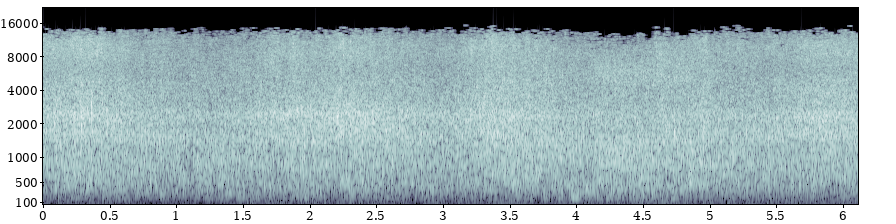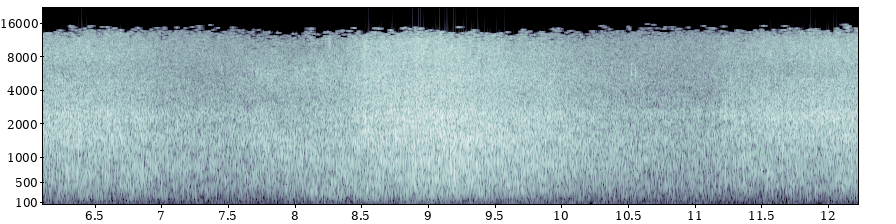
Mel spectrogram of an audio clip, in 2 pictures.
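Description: Sea waves breaking and washing in: a steady rushing that swells and eases every few seconds, loudest about nine seconds in.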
